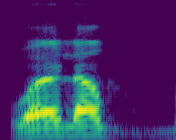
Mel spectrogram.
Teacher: Huruf dad ramai yang baca dengan makhraj huruf dal yang ditebalkan. Huruf dal yang ditebalkan ialah dengan menggerakkan hujung lidah pergi kepada belakang gigi atas.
